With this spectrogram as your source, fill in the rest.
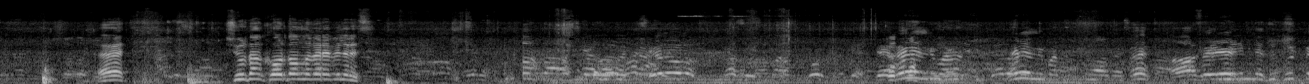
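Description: Several men shout and call out urgently close by.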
